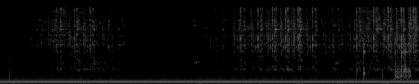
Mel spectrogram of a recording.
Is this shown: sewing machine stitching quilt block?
yes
